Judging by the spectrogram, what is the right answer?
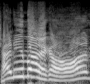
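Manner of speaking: quick, very high-pitched blurted exclamation. Showing how the phrase must be said: faster and higher-pitched. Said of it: "faster and with a higher pitch".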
